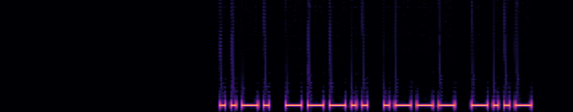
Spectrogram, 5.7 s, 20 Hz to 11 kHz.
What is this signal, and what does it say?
Morse code, heard as a keyed tone, about 21 wpm, 700 Hz. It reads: F8JX
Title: DXCC-100 Call Signs - 4 Characters - Repeated 3x - 22wpm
